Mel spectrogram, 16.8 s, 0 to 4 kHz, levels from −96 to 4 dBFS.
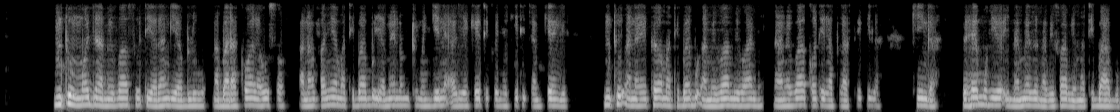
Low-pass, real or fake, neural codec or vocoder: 3.6 kHz; real; none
